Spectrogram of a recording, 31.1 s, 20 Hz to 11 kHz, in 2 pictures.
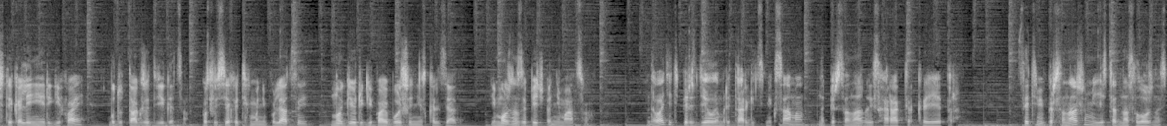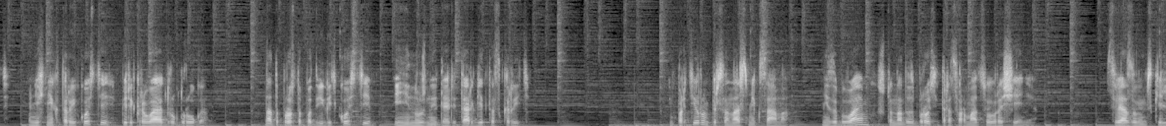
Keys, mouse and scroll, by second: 0.5-7.2 middle drag, 7.6 click, 8.3 click, 9.7 click, 10.3 click, 11.0 click, 11.6 click, 12.0 click, 12.6 click, 14.5 scroll, 15.7 ctrl+Tab, 16.1 click, 16.8-17.5 scroll, 17.0 shift+middle click, 18.8 right click, 19.3 h, 20.1 click, 20.8 right click, 21.2 click, 21.4 right click, 21.6 shift+middle click, 21.7 click, 21.8 right click, 21.9-23.7 typing, 22.0 click, 22.3 right click, 22.5 click, 22.9 right click, 23.1 shift+middle click, 23.3 click, 23.3 middle click, 23.4 right click, 23.5 right click, 23.8 click, 25.0 click, 25.2 click, 25.5 click, 25.9 click, 26.6 click, 26.8 shift+middle click, 27.3 click, 28.4 ctrl+a, 29.1 click, 29.7 click, 30.2 a, 30.8 click.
